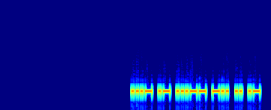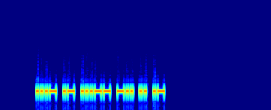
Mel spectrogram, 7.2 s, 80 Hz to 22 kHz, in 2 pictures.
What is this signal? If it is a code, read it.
Morse code, heard as a keyed tone, about 40 wpm, 700 Hz. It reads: VA3DIA VA3DIA
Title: DXCC-100 Call Signs - 6 Characters - Repeated 2x - 40wpm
